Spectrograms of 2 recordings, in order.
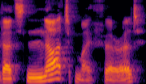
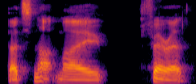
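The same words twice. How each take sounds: First: One word carries extra prominence. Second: It is said plainly, with no special prominence.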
